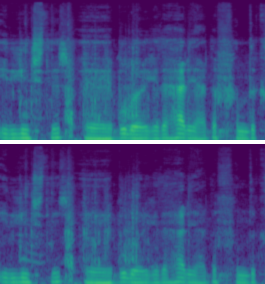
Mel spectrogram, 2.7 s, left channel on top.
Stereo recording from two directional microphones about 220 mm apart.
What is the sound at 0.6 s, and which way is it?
Speech, 30° left (ahead or behind).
